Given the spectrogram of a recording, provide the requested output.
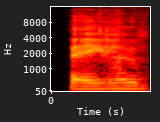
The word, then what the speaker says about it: phthalo: ready whenever you're ready for dinner h is pronounced f in this case ah okay phthalo blue interesting okay let's take some of that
